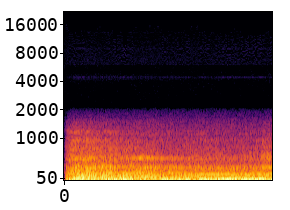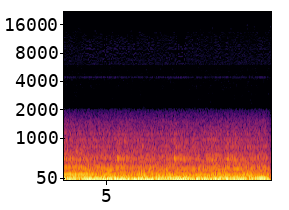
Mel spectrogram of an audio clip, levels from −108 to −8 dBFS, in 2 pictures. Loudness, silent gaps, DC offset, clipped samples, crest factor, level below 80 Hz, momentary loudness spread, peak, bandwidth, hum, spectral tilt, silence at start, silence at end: -23 LUFS; none; under 0.1%; under 0.1%; 12 dB; -18 dBFS; 4 LU; -2 dBFS; 1.4 kHz; none; -15 dB/octave; 0 s; 0 s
